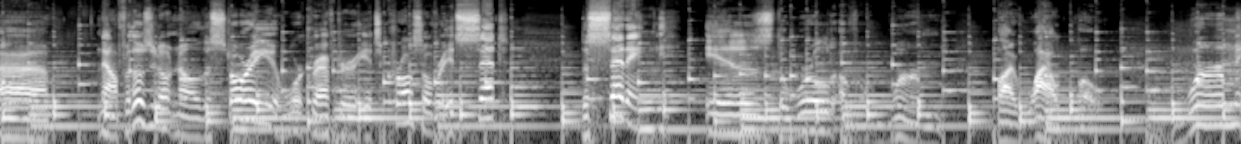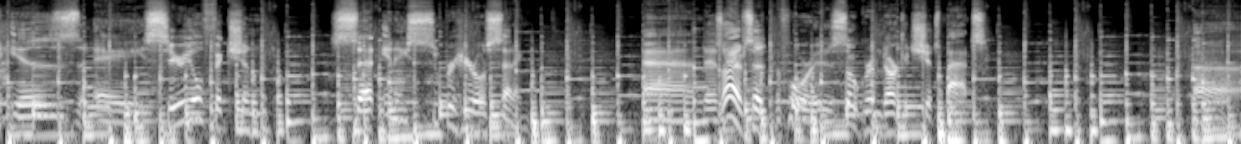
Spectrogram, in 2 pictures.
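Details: Man who says he stutters all the time and is having difficulty explaining his point; stuttering.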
